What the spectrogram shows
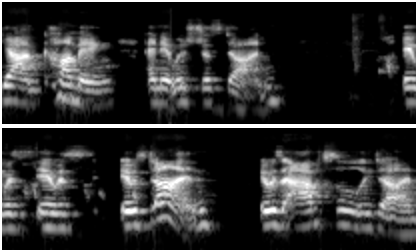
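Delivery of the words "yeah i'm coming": usual speaking voice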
